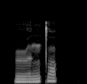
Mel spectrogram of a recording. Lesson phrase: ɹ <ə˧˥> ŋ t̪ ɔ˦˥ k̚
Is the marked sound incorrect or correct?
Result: correct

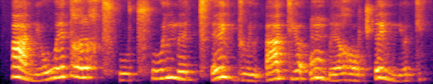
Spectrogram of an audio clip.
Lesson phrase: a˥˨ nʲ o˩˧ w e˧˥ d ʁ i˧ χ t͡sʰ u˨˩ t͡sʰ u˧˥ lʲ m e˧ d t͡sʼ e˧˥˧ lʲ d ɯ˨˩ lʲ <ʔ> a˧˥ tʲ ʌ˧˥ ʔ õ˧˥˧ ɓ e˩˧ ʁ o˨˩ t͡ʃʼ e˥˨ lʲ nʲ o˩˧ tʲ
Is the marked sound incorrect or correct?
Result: correct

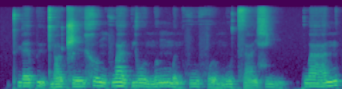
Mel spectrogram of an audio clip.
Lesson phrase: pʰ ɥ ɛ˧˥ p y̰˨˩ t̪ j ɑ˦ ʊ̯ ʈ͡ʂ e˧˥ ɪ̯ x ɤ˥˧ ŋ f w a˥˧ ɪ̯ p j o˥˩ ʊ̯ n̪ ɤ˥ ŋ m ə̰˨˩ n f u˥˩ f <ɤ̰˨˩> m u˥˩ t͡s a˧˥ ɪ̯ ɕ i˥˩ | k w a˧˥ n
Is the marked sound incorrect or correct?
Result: correct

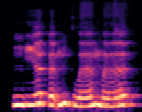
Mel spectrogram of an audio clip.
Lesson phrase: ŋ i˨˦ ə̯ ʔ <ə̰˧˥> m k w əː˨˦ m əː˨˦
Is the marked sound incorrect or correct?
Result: correct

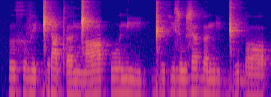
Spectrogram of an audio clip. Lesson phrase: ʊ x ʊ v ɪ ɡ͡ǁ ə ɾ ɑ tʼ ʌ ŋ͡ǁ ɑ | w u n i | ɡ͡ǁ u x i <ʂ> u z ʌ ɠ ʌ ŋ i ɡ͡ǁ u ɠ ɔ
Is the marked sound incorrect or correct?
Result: incorrect: z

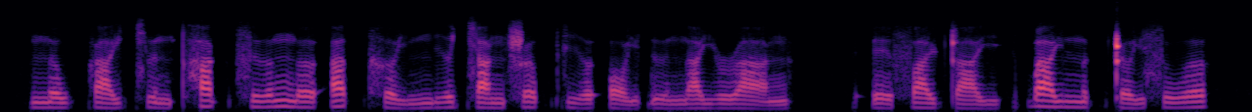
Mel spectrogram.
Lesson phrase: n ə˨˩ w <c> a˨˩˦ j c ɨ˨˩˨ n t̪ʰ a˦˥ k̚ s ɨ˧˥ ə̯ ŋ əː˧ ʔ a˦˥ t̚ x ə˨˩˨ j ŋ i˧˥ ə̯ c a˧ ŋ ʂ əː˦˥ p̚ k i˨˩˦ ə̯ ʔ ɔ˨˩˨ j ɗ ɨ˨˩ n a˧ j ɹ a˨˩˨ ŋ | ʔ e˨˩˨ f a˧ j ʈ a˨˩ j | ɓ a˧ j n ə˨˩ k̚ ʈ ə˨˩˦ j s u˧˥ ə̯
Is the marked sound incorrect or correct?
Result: incorrect: k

